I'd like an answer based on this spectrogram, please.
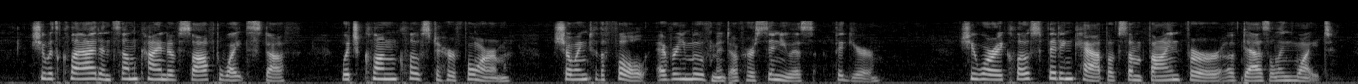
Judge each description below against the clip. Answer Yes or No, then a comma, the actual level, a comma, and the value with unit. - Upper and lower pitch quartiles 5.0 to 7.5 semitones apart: Yes, average, 5.3 semitones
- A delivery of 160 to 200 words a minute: Yes, average, 170 wpm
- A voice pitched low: No, high, 215 Hz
